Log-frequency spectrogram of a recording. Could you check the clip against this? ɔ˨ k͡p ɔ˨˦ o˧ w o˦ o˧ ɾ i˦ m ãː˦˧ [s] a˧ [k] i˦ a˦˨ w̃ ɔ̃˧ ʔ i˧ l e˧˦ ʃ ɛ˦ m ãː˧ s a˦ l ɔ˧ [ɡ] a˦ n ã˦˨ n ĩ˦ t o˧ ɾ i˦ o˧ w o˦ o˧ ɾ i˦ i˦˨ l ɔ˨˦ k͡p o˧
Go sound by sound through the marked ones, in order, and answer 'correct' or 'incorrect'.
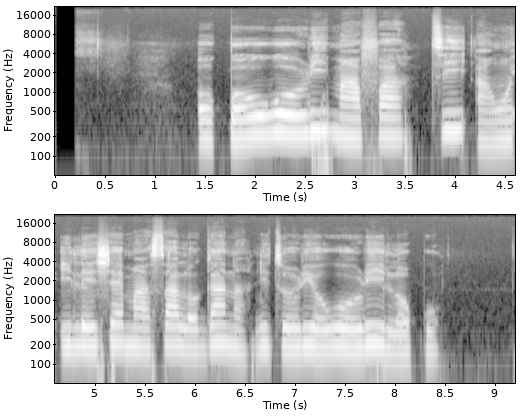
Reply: incorrect, incorrect, correct

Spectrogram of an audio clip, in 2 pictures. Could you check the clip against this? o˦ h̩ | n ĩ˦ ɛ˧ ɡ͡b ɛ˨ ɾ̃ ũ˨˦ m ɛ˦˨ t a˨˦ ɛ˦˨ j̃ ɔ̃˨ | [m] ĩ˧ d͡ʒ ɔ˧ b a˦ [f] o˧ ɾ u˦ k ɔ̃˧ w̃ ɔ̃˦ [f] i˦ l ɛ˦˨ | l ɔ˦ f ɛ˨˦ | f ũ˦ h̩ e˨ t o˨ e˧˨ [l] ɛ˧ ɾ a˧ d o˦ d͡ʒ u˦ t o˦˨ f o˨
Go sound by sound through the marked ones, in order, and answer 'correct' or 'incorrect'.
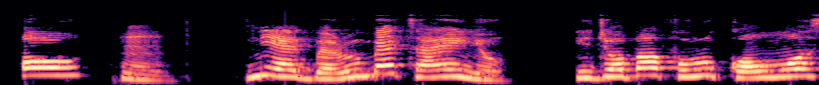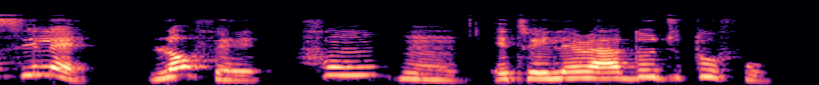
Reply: incorrect, correct, incorrect, correct

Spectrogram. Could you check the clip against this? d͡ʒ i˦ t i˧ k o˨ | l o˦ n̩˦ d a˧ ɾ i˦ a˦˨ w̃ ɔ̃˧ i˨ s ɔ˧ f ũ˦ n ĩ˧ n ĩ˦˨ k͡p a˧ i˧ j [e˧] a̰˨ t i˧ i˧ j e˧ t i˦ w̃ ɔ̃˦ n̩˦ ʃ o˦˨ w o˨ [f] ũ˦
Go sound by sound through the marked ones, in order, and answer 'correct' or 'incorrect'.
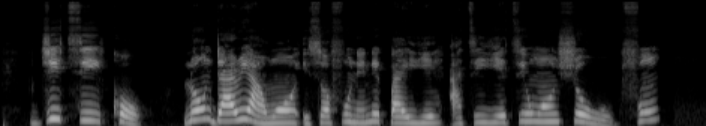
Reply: correct, correct

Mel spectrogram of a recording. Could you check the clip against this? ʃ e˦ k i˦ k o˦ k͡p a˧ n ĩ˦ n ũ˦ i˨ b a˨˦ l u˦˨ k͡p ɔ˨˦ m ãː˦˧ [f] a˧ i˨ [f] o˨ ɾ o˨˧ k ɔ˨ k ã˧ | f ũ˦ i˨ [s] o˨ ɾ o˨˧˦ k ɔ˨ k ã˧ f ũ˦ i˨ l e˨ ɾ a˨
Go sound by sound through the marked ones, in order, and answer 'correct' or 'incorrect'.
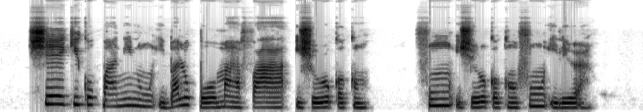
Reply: correct, incorrect, incorrect

